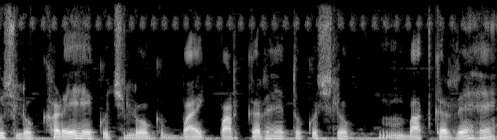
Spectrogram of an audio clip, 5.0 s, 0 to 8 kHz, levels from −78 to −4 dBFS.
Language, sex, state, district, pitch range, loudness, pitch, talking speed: Hindi, male, Bihar, Purnia, 110-125 Hz, -20 LUFS, 115 Hz, 215 wpm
